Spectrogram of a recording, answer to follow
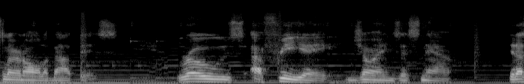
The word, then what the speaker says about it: Afriyie: so let's let's learn all about this Rose arier joins us now did I say it right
